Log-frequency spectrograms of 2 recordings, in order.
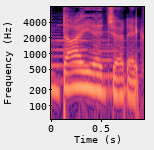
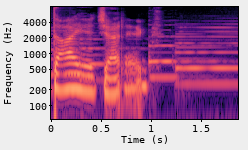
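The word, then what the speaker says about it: diegetic: No, diagetic. Sorry. Diagetic.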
